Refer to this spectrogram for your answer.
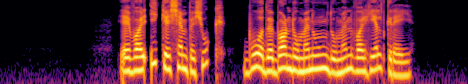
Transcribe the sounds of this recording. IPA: ˈjæɪ ˈʋɑːɾ ˈʔɪkə ˈçɛmpəˌçʊk ˈboːdə ˈbɑːɳˌdʊmən ˈuː ˈʊŋdʊmən ˈʋɑːɾ ˈheːlt ˈɡɾæɪ

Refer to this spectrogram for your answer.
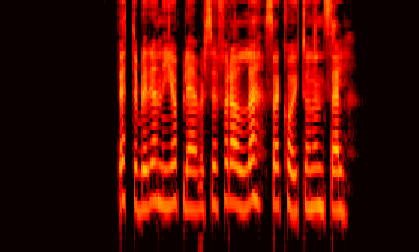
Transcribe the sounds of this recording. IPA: ˈdɛtə ˈbiːɾ ˈeːn ˈnyː ɔˈpleːʋəlsə ˈfɔɾ ˈɑlə ˈsɑː ˈkɔʏtɔnən ˈsɛl

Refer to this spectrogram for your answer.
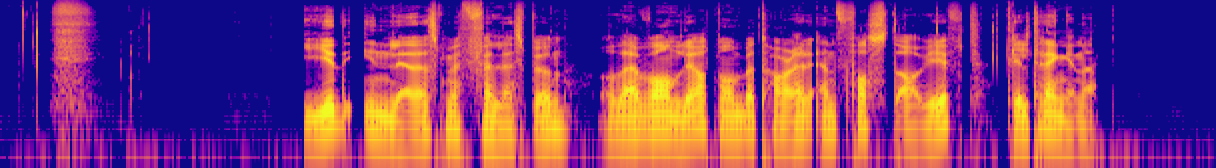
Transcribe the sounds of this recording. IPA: ˈiːd ˈɪnˌleːdəs ˈmeː ˈfɛləˌsbœn ˈoː ˈdeː ˈæː ˈʋɑːnlɪ ˈɑt ˈmɑm bəˈtɑːɽəɾ ˈeːn ˈfɑstəˌɑːʋjɪft ˈtɪl ˈtɾɛŋənə

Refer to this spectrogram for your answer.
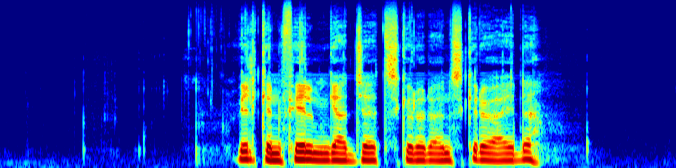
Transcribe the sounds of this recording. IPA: ˈʋɪlkən ˈfɪlmˌɡæd͡ʒət ˈskʉlə ˈdʉː ˈœnskə ˈdʉː ˈæɪdə

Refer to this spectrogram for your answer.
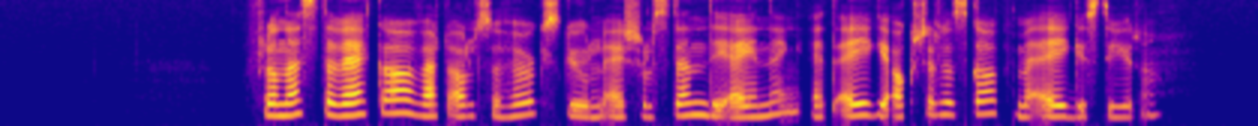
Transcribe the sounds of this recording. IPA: ˈfɾoː ˈnæstə ˈʋeːkə ˈɑː ˈʋæʈ ˈɑlsɔ ˈhøːɡˌskʉːl̩ ˈæɪ ʃœlˈstændɪ ˈeɪnɪŋ ˈɛt ˈeɪɡə ˈɑkʃəsɛˌskɑːp ˈmeː ˈeɪɡə ˈstyːɾə

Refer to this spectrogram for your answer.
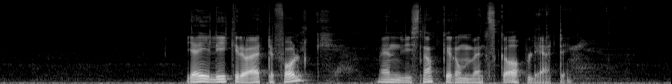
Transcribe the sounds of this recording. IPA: ˈjeɪ ˈliːkəɾ ˈoː ˈæʈə ˈfɔlk ˈmɛn ˈʋiː ˈsnɑkəɾ ˈʊm ʋɛnˈskɑːpl̩ɪ ˈæʈɪŋ

